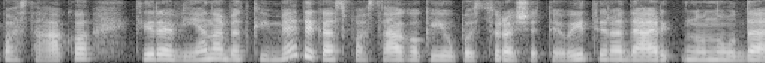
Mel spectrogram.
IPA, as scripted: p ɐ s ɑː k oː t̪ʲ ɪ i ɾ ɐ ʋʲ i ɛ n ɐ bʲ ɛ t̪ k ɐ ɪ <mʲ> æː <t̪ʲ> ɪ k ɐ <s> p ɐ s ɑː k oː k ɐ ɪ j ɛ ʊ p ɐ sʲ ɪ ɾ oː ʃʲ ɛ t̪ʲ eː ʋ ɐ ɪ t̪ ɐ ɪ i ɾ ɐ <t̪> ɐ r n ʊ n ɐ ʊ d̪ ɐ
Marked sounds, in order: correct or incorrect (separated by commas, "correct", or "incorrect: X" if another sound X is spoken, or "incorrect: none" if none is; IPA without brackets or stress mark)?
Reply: correct, incorrect: d̪ʲ, correct, incorrect: d̪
